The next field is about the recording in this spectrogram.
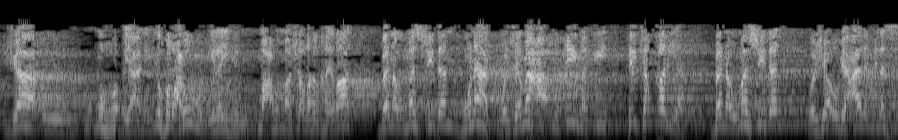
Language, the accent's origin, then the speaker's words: Arabic; Jordan; الشيخ يعرف رجلا عندنا في الأردن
